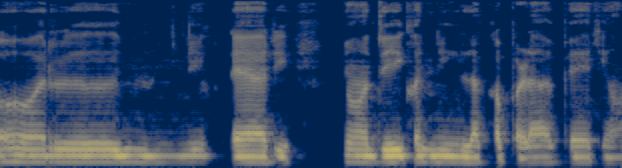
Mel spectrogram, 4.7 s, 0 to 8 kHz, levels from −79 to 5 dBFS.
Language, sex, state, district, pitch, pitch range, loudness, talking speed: Garhwali, male, Uttarakhand, Uttarkashi, 110 Hz, 105-110 Hz, -21 LUFS, 140 wpm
